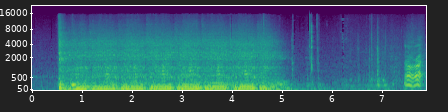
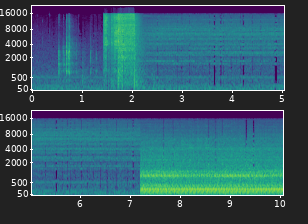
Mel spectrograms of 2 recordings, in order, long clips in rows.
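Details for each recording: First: 1980 Camaro 5.7 small-block V8 on compression test after oil leak: even, steady cranking pulses about four a second, no weak beat; healthy balanced compression, readings around 151–160 psi. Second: 1980 Camaro rebuilt 5.7 350 SBC that began pouring oil, leak-down test at 100 PSI, engine off: steady hiss then a louder rush of escaping air as this cylinder reads 65, the bad cylinder; rebuild planned.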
